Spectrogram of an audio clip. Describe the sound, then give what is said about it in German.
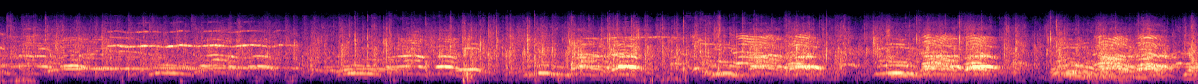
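An audience at a band's live concert applauds steadily for about twelve seconds after a song, dense clapping mixed with loud cheers, whoops and shouting voices that rise and fall without letting up. “Einen großen Applaus!”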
